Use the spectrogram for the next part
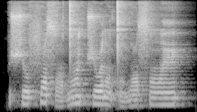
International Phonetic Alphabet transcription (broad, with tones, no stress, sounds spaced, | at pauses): ʃ ʊ˦ f ɨ˥ sˤ ʊ˩ dˤ õ˥ t͡ʃ o˦ ɾ ə̃˦ tˤ ə̃˩ ðˤ ə˦ sˤ ɛ̃˦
